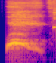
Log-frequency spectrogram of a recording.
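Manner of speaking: loud high gasp from laughing; sharp gasp. Real, not acted. Streamer cracking up at chat, gasping for air. Catching breath after laughing hard.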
